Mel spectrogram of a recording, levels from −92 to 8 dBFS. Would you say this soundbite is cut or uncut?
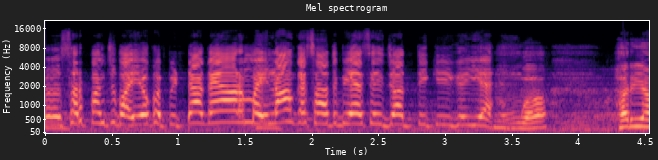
cut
